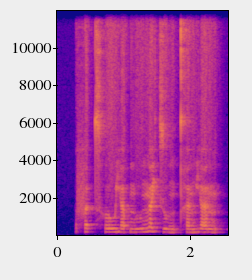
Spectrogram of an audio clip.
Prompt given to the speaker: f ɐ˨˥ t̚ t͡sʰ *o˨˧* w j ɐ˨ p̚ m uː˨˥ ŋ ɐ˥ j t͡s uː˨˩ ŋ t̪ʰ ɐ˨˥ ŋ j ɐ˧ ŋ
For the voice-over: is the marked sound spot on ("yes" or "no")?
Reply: yes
